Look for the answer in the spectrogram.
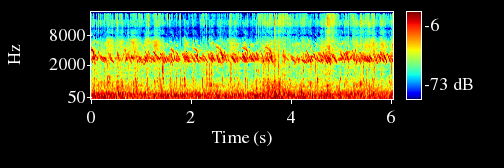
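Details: A flock of baby chicks keeps up shrill, overlapping peeps, each a short downward slur repeated many times a second across the group, over a low rumbling background.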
